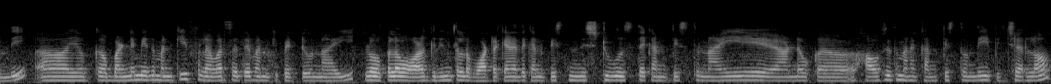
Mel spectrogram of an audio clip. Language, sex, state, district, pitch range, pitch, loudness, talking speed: Telugu, female, Andhra Pradesh, Anantapur, 180-190 Hz, 185 Hz, -27 LUFS, 180 wpm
